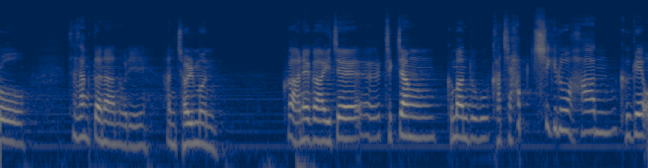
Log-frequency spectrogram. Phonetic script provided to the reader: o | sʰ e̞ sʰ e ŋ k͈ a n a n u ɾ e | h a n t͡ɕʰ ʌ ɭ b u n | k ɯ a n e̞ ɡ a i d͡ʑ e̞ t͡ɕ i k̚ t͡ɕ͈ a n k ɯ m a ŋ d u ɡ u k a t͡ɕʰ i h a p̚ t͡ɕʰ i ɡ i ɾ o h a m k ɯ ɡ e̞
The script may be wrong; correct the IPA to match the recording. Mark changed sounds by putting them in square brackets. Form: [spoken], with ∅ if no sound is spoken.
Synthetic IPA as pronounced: o | sʰ e̞ sʰ [a] ŋ [t͈] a n a n u ɾ [i] | h a n [t͡ɕ] ʌ ɭ [m] u n | k ɯ a n e̞ ɡ a i d͡ʑ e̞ t͡ɕ i k̚ t͡ɕ͈ a [ŋ] k ɯ m a [n] d u ɡ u k a t͡ɕʰ i h a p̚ t͡ɕʰ i ɡ i ɾ o h a [n] k ɯ ɡ e̞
